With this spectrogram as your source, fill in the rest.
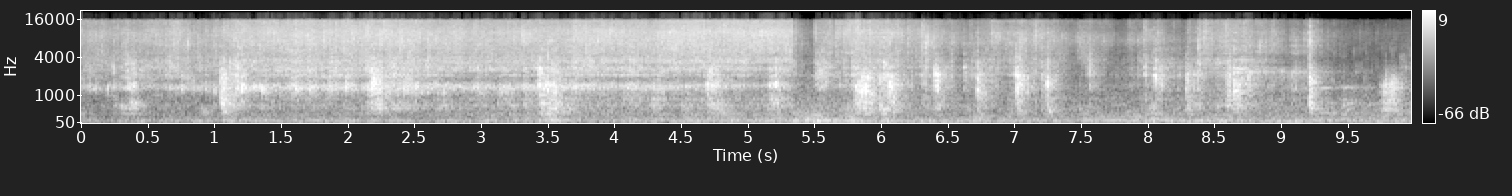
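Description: Dried red chillies and curry leaves roasting lightly in a pan, giving a steady soft sizzle with frequent scraping and stirring clinks of a utensil against the pan, loud and close with no talk.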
